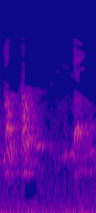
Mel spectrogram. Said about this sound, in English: Where'd all them dogs get in my car? What's all them dogs doing in my car?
